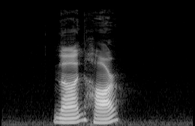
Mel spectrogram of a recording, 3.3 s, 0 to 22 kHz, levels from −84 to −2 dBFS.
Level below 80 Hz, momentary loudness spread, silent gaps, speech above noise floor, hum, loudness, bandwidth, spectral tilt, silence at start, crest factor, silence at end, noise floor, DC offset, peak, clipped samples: -58 dBFS; 15 LU; none; 41 dB; none; -18 LUFS; 16 kHz; -7 dB/octave; 0.9 s; 20 dB; 1.3 s; -59 dBFS; under 0.1%; -2 dBFS; under 0.1%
